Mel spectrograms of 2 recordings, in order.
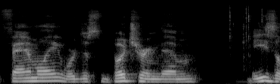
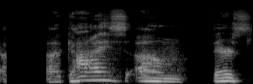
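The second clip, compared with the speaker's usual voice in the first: very slow, halting whisper-shout; 2 semitones higher than usual. Player in a cave trying to keep voice down yet reach everyone: whisper-yell. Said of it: "kind of like in a in a whisper yell".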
